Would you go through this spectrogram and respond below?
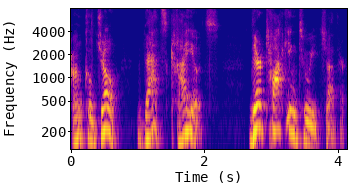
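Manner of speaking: acted-out proud, announcing tone. Retelling telling an uncle what the howling sound is: imitating a proud announcement. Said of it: "I proudly announced to my uncle".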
